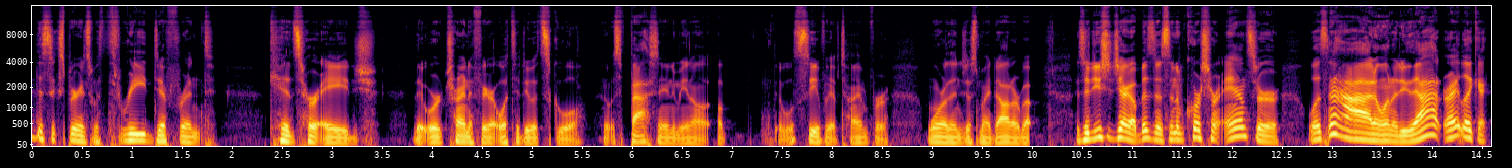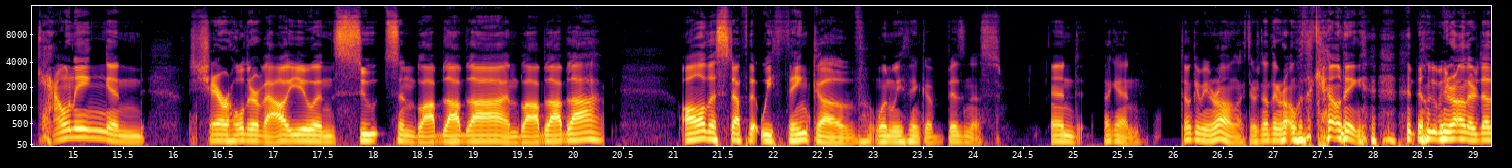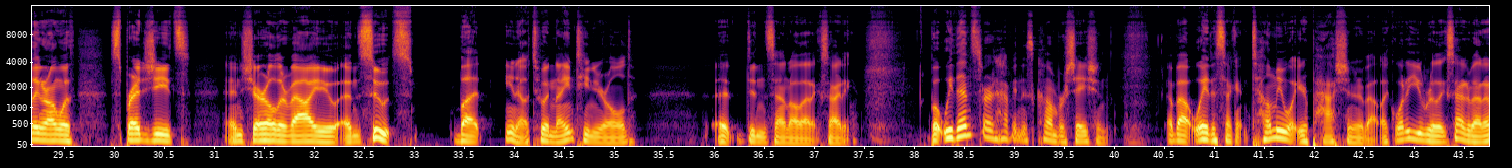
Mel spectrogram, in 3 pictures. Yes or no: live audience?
no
